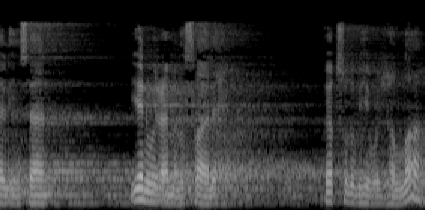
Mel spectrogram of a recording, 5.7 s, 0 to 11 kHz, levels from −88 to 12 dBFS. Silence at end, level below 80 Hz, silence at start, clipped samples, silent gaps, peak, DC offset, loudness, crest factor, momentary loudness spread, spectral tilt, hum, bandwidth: 0 s; -78 dBFS; 0 s; under 0.1%; none; -10 dBFS; under 0.1%; -31 LUFS; 22 dB; 19 LU; -5 dB/octave; none; 8 kHz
